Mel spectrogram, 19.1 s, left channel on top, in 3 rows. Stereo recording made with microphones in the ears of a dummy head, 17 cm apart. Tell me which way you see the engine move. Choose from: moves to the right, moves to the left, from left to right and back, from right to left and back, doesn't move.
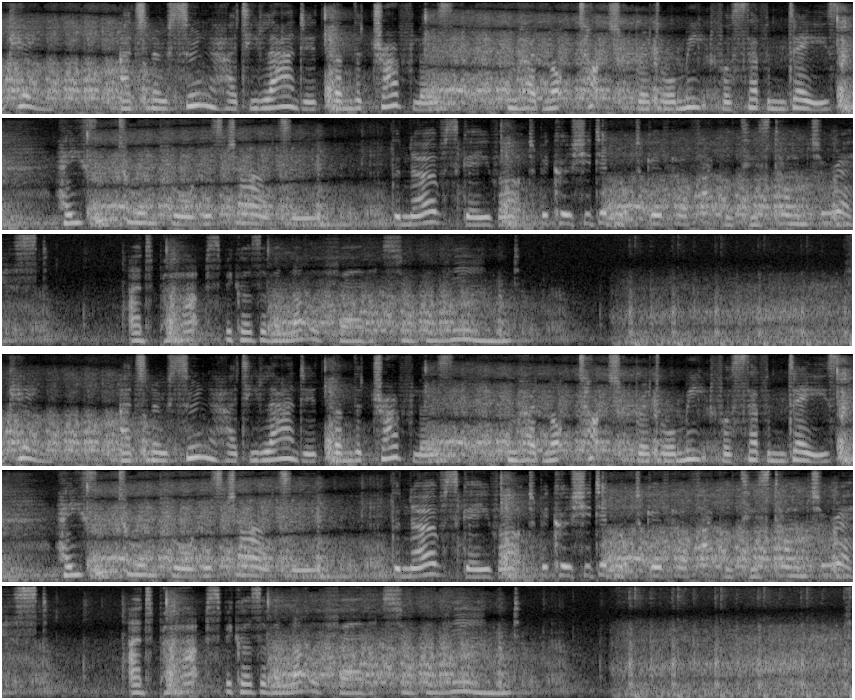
moves to the right.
